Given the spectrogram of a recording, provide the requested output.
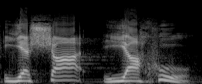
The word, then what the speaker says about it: Yeshayahu: And as a matter of fact, the name Isaiah in the original Hebrew is pronounced Yeshayahu.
